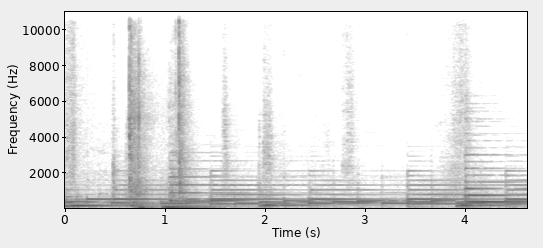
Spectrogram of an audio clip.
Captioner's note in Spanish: Sonido al abrir la puerta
